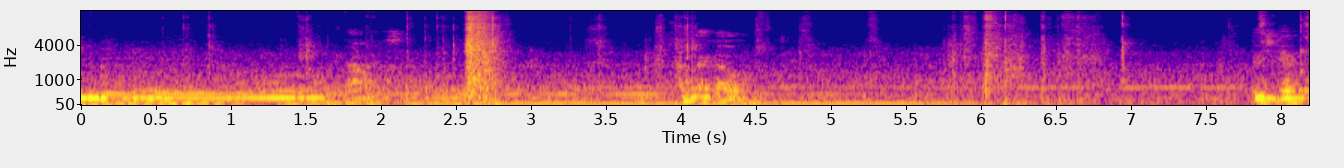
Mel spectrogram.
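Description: A paper wrapper rustles and crinkles.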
